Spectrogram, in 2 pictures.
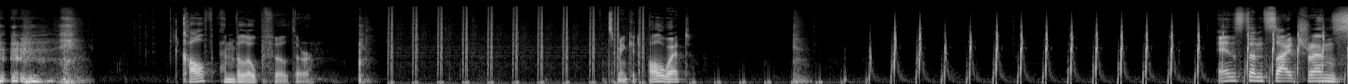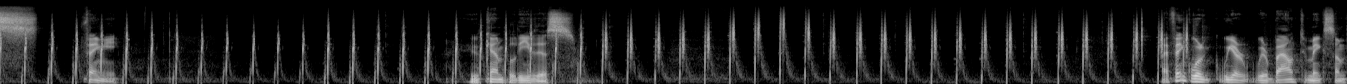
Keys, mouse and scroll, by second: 1.2 click, 2.5 click, 3.6 l, 4.0 click, 6.2 click, 8.0-10.2 drag, 15.0 click, 20.5-21.8 drag, 22.3-23.8 drag, 24.4 click.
